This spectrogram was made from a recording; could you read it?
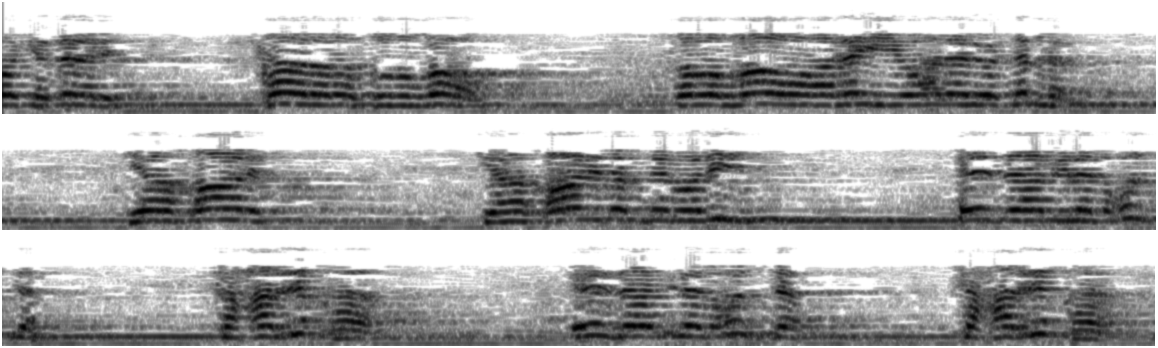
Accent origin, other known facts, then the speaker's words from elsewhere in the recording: Egypt; في بلادنا مصر أوتان وأنصاب وأشياء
